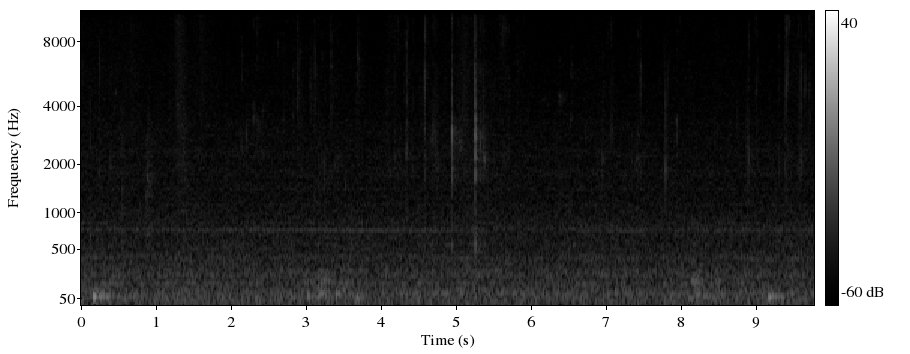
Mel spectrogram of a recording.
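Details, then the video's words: Cat named Hodu, a keen eater, licking and chewing a Churu treat in a small room for ASMR. Quiet sticky clicks and mouth smacks come in loose bursts, a few louder snaps near the start and end, over low hum. "cat ASMR★호두의 츄르 ASMR★ciaoちゅ~る"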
